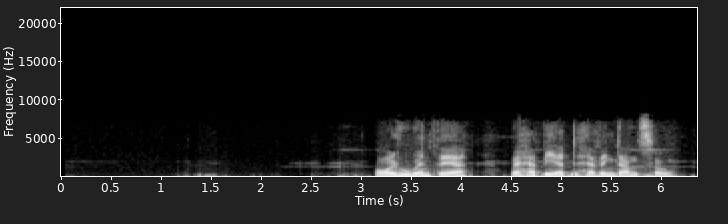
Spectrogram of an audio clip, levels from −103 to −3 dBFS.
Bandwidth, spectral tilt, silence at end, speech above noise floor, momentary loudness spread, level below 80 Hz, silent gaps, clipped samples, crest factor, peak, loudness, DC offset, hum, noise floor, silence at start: 7.6 kHz; -7 dB/octave; 0.25 s; 70 dB; 8 LU; -50 dBFS; none; under 0.1%; 16 dB; -2 dBFS; -16 LUFS; under 0.1%; none; -86 dBFS; 3.15 s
